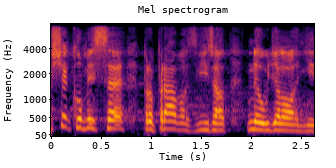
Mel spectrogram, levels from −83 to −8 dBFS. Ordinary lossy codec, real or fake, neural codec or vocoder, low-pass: none; real; none; 7.2 kHz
